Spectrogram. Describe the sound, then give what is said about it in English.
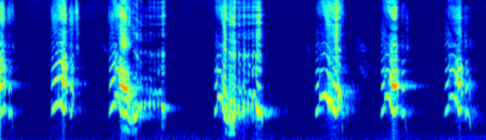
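Robin, a turkey at the Loving Arms Animal Sanctuary in Erie, Colorado, gobbles loudly in a string of about seven rapid, warbling bursts, each a quick rattling gobble separated by short pauses, with no talking. “This is Robin, a beautiful, boisterous turkey, graced with a wattle that looks very much like a string of pink, bubbling jewels.”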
